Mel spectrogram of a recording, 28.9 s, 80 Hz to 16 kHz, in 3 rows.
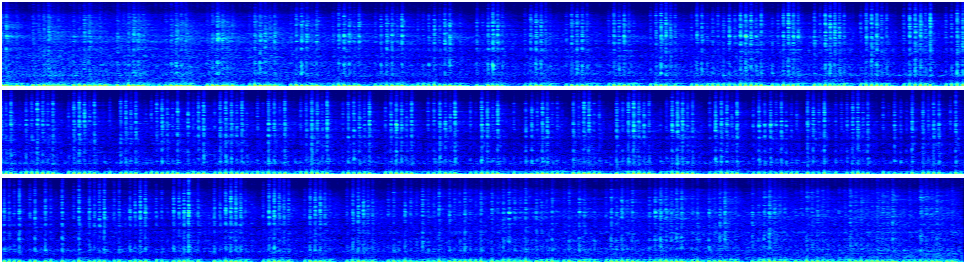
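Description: Triumph Spitfire 4 Mk1's 1147 cc four-cylinder engine running steadily with a low, rapid, even pulse and no revving.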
